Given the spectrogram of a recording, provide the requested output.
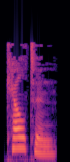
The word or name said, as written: kelton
